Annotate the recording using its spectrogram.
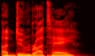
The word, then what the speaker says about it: adumbrate: How about It's pronounced adumbrate? – Adumbrate, yes. – Not adumbrate? – Correct. According to the all-knowing internet, it is adumbrate.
